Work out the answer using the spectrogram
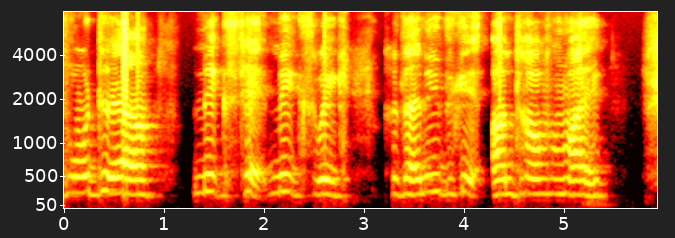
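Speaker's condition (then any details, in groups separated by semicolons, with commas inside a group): Spastic cerebral palsy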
